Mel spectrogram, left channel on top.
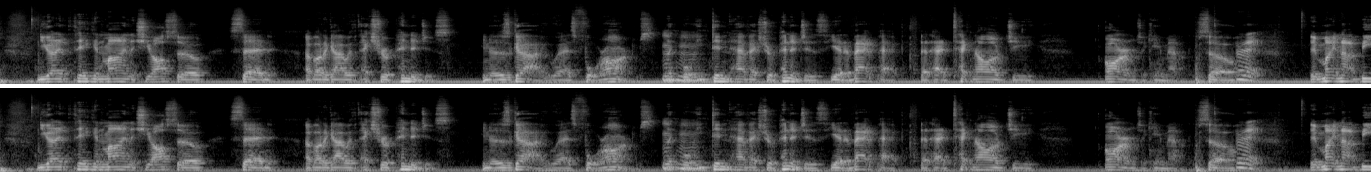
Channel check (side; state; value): both; normal; correlation 0.81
